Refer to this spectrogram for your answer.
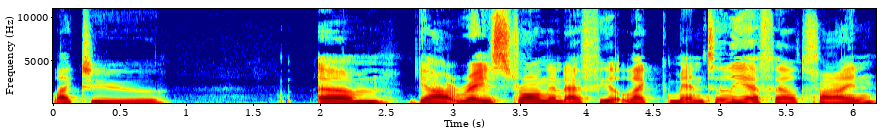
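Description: With a German accent, a woman of medium pitch and ordinary pitch variation speaks at a fairly slow pace on a very clean recording with a silent background. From Germany, Munich. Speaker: professional trail runner. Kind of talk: interview.

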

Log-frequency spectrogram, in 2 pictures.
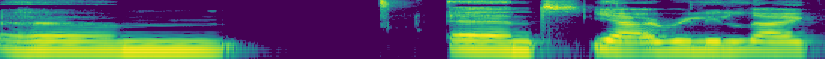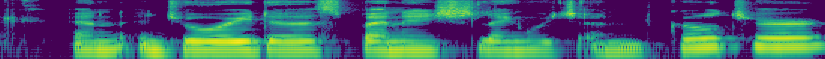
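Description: A woman talks at a fairly slow pace in a fairly high pitch, her intonation monotone and flat. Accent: Dutch. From Netherlands, Amsterdam. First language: Dutch. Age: 20s. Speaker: recruiter. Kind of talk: interview.

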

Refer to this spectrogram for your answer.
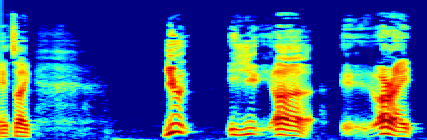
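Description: In a New York accent, a man with a fairly high pitch makes very wide pitch swings, captured as a dry, close sound with no echo on a very clean recording with a silent background. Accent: New York (Bronx). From US, family from the Bronx but grew up elsewhere. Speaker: guest explaining pro wrestling. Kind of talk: casual chat. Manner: animated, halting with fillers.

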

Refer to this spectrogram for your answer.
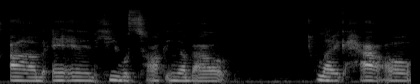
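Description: Somewhat breathy, a woman at a medium pitch speaks in a dark, mellow tone. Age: 20s. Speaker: entrepreneur and college pastor. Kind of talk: casual chat.

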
